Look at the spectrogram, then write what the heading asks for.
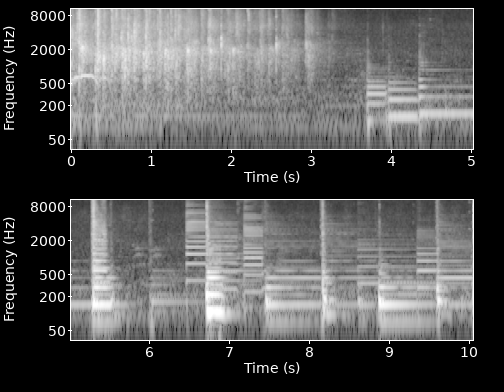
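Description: A crowd applauds loudly for about three seconds, a dense wash of clapping that fades out as a band starts playing a sparse, rhythmic run of chords and notes.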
